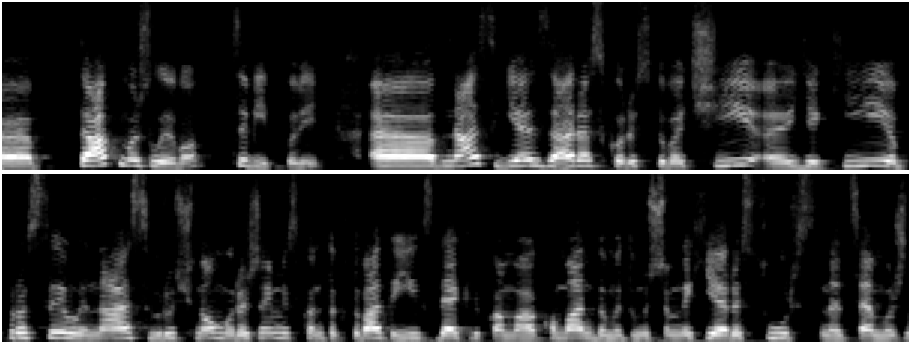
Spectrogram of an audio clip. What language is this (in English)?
Ukrainian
